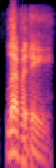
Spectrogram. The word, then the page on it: levity: American English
